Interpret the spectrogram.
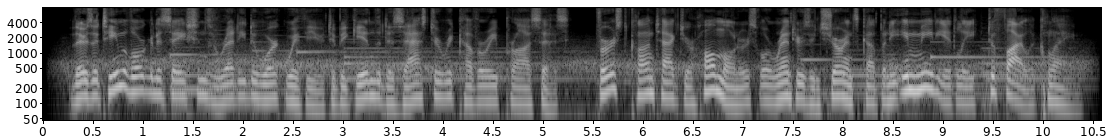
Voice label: caring; Disaster Recovery

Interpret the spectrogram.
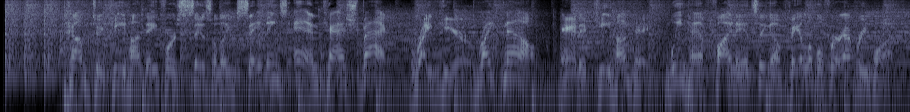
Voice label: hard sell

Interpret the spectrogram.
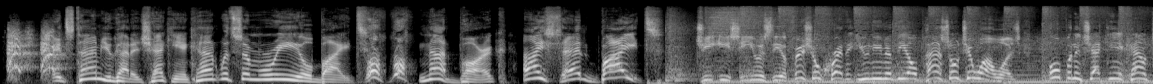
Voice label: upbeat humorous

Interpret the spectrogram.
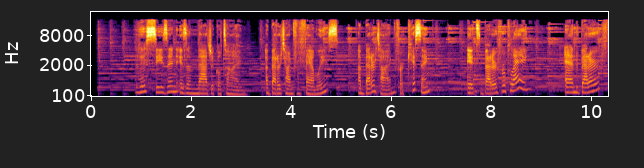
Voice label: warm and fuzzy

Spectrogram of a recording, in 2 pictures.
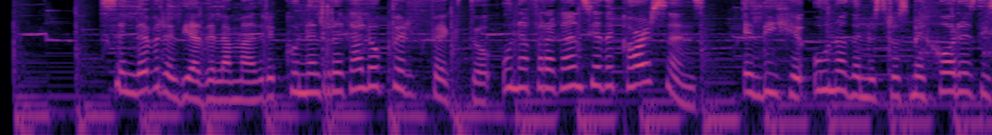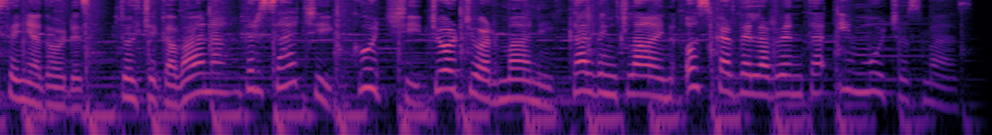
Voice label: perky

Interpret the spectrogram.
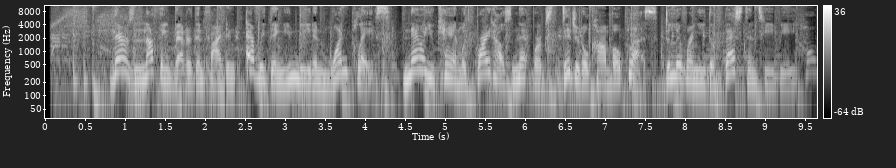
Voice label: high energy

